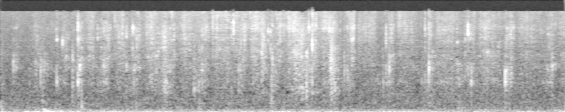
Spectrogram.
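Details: A pet cat chews a tuna mini stick in a small room, giving rapid soft crackling bites and moist clicks over a continuous low hum, with no other voices.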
